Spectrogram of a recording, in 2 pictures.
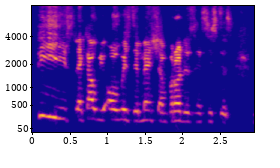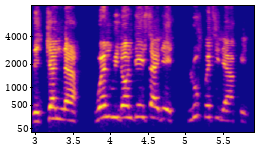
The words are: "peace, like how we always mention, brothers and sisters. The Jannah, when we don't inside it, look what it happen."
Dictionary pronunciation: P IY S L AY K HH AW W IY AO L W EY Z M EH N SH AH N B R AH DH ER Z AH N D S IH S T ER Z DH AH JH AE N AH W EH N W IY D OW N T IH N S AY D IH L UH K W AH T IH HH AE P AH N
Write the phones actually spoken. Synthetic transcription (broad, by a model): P IY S L AY K HH AW W IY AO L W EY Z M EH N SH AH N B R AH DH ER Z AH N S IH S T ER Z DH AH JH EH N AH W EH N W IY D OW N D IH S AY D IH L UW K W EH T IH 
